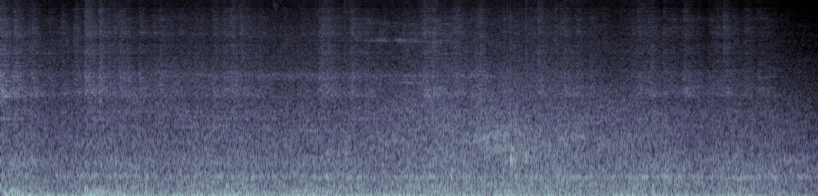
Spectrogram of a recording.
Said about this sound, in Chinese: 城市是有它自己的节奏和脉动的。是在轻轨高架下的震动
